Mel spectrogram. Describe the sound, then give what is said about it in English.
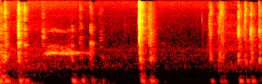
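Typing on a computer keyboard: quiet clusters of rapid key clicks separated by brief pauses, with one sharper, louder keystroke in the middle. “I can't talk and type at the same time.”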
